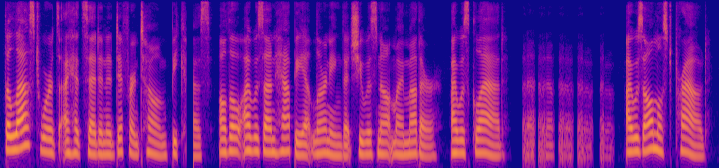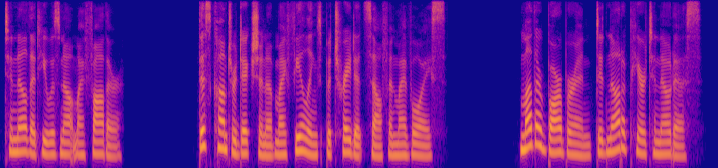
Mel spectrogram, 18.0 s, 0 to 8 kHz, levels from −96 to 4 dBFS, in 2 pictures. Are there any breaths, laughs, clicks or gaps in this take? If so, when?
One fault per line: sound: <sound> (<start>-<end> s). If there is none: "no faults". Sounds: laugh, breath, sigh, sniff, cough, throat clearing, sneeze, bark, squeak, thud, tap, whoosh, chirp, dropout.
sound: dropout (2.3-2.4 s)
sound: laugh (6.5-7.7 s)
